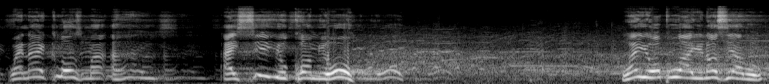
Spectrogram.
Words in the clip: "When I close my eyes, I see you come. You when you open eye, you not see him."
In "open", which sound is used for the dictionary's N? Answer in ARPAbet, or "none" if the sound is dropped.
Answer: none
